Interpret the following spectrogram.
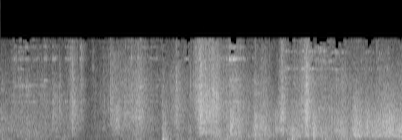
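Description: Duffel bags being unzipped and rummaged through: zipper rattle and fabric rustling, with cardboard boxes clattering as they are pulled out, getting busier from a sharp click about one and a half seconds in.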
